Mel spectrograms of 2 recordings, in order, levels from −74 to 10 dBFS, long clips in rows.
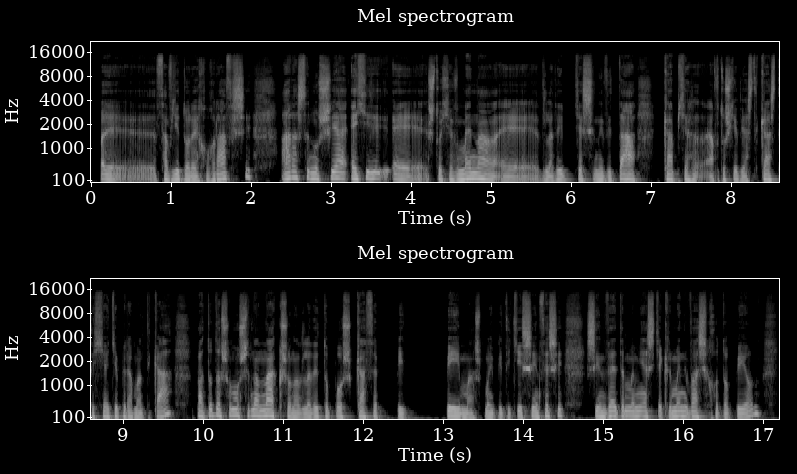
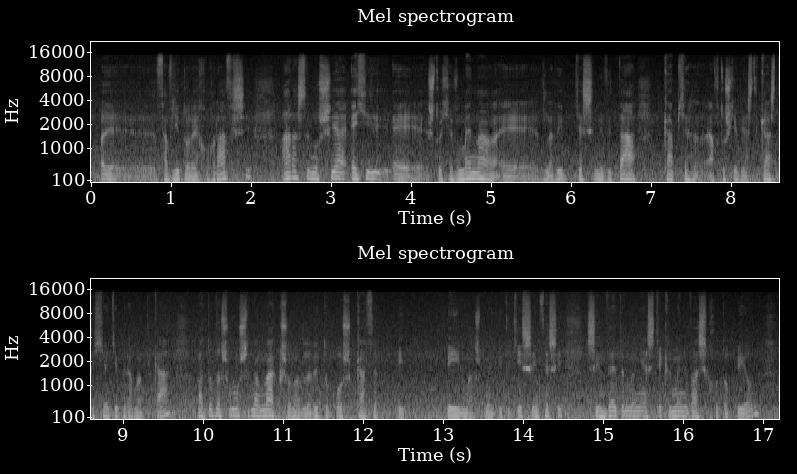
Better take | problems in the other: first | hiss; loud; throughout; 9 dB below the speech

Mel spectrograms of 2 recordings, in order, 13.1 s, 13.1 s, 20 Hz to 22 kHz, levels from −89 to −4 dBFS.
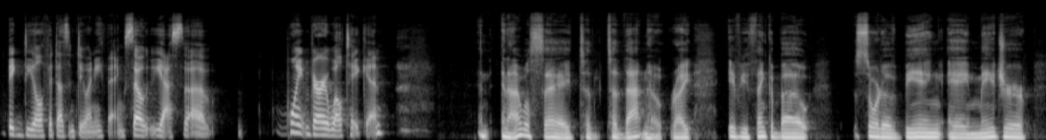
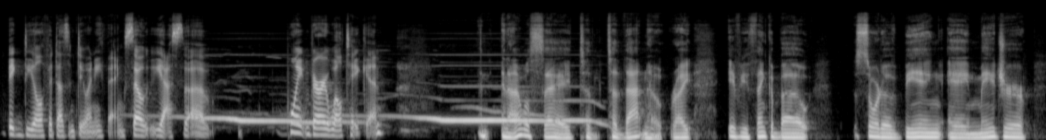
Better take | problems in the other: first | dog barking; loud; from 2 to 7.5 s; peak 1 dB above the speech

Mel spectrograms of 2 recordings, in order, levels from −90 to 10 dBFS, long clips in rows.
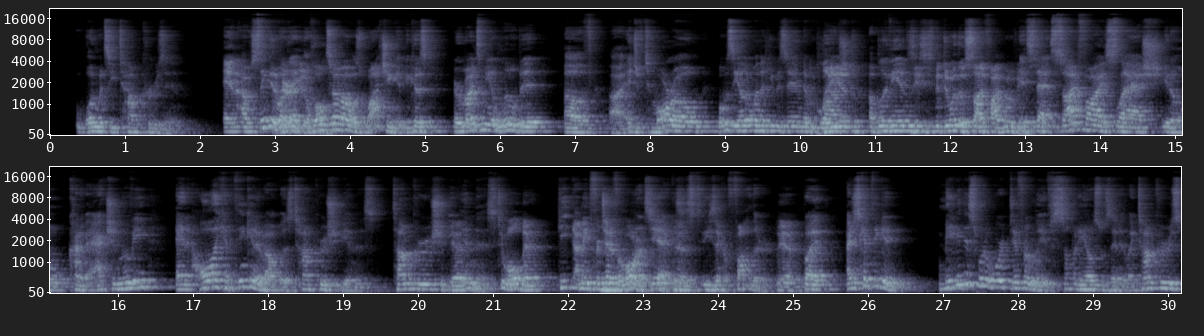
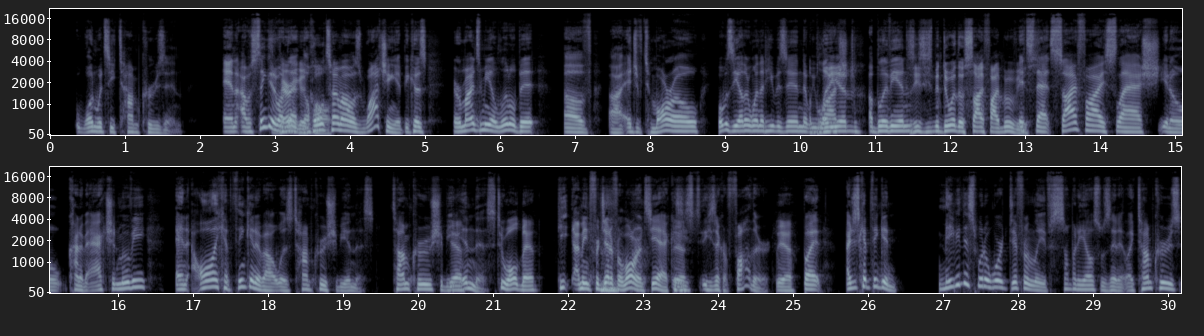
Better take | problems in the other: second | room echo; noticeable; dies away in 0.6 s // off-mic speech; far

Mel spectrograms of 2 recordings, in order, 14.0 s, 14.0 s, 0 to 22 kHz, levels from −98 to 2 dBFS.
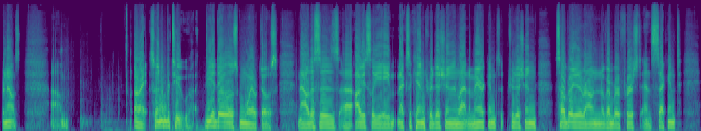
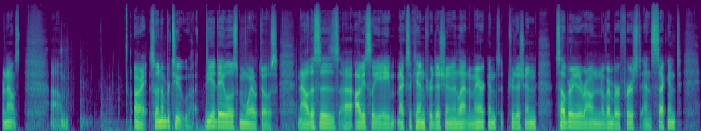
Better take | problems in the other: second | distortion; heavy; 12% of the sound clipped

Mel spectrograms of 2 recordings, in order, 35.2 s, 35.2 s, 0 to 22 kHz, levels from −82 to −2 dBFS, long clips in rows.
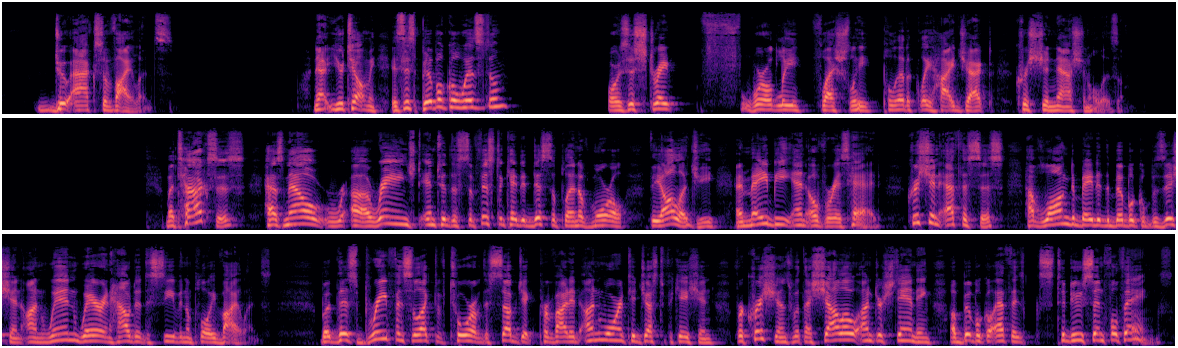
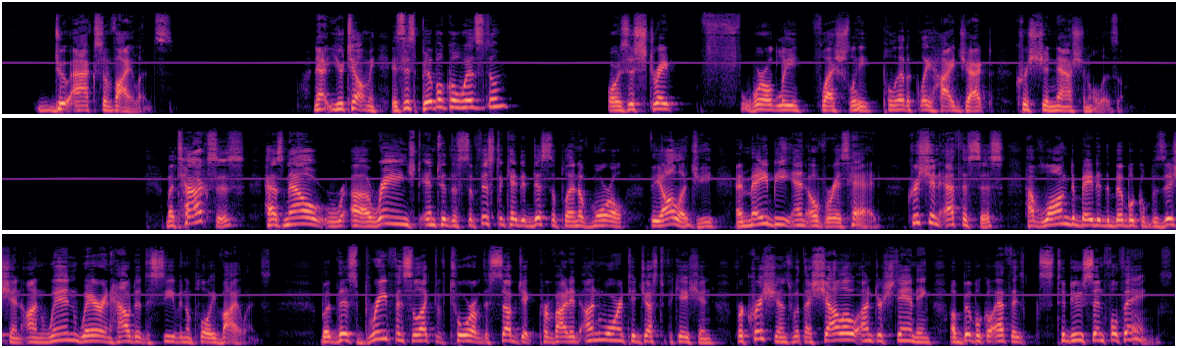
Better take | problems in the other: first | high-pitched whine; faint; throughout; 2.5 kHz, 25 dB below the speech

